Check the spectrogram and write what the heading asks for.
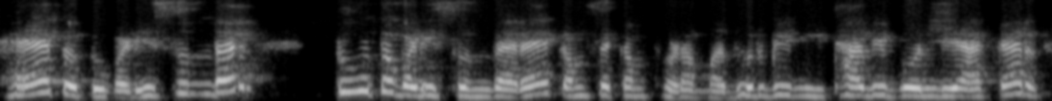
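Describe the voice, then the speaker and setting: A woman's voice: a little high, normal speed, no echo, lightly acted. A woman voicing a teasing, bossy young maiden companion guarding her mistress's door. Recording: dull lo-fi recording.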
